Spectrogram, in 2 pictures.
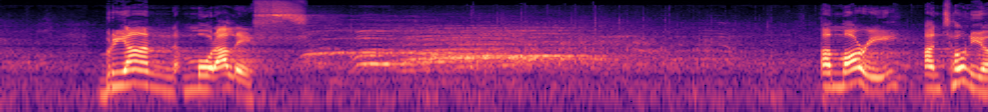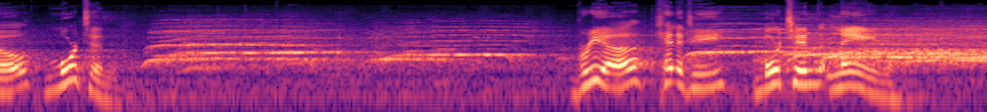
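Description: A crowd in a large hall cheers and whoops loudly in bursts.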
